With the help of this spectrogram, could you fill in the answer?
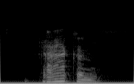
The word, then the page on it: meet: /miːt/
